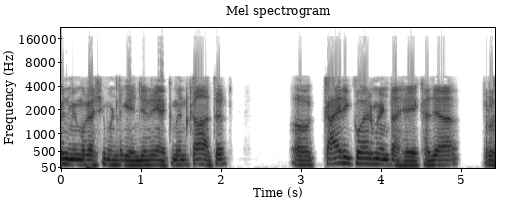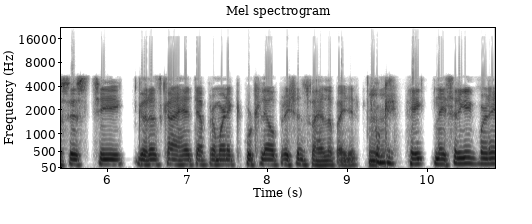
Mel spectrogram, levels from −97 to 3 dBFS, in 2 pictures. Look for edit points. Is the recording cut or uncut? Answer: uncut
